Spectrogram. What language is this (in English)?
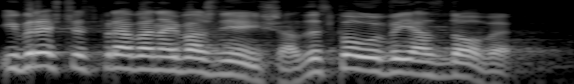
Polish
